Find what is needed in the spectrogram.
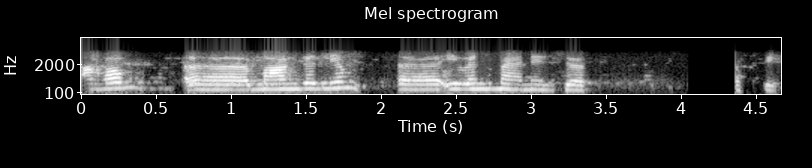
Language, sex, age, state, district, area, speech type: Sanskrit, female, 18-30, Kerala, Thrissur, rural, conversation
